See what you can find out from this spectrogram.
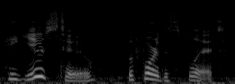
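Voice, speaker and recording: A woman's voice: mid-range voice, expressive, slow, vocal fry, dark tone, breathy edge, full character voice. A woman voicing a guarded, blunt woman who left a company, wry and matter-of-fact, in a visual novel read-aloud. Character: guarded, blunt ex-employee turned community organiser, woman.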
